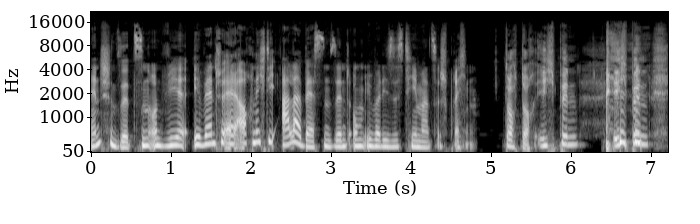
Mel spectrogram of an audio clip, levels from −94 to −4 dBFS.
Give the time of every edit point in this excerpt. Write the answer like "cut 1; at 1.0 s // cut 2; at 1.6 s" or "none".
none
